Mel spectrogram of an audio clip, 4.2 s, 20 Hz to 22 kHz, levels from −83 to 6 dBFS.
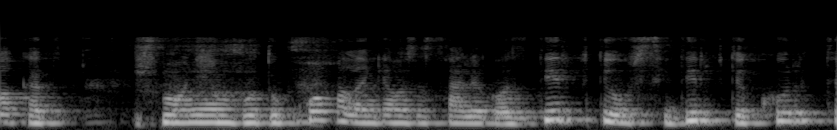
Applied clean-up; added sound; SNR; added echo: neural separator model SepFormer DNS4.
